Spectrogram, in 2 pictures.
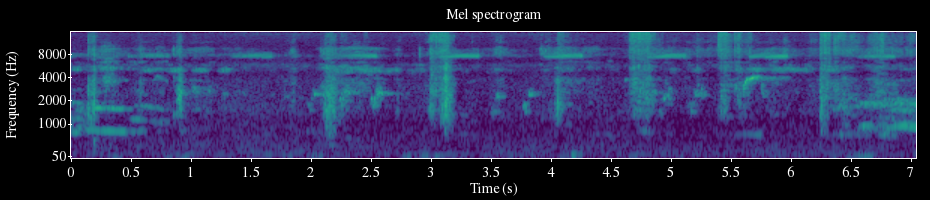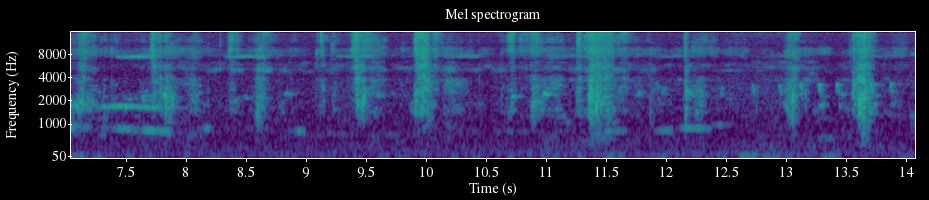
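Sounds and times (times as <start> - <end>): faint rooster crowing: 0.0 - 1.3, 6.3 - 8.7.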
